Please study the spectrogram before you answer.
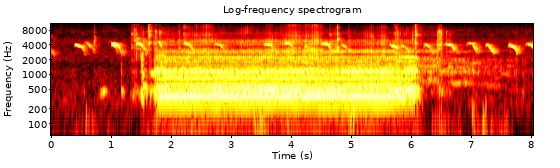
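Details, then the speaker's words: Ice crusher that hummed but would not spin, after replacing the power cord and starting capacitor: motor starts cleanly and holds a steady, even hum about four seconds without grinding or struggle; running normally after repair. "So okay na siya mga kalikot. So yun lang yung sira niya mga kalikot."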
